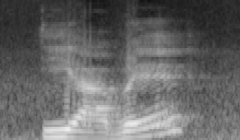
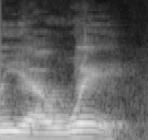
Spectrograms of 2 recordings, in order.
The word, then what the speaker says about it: Yahweh: Ok, en el hebreo moderno se pronuncia Yahvé, Yahoja o Yahweh.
